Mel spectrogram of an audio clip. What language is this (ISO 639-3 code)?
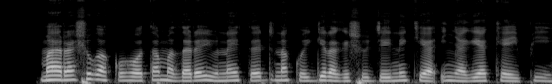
kik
